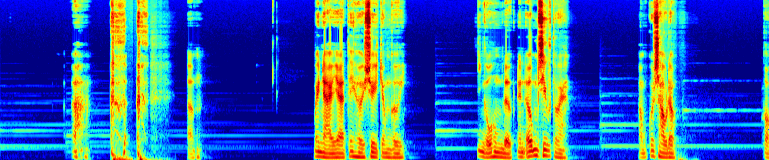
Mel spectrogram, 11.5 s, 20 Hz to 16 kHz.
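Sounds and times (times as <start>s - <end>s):
speech: 1.0s - 1.4s, 2.8s - 3.1s, 4.7s - 6.2s, 7.2s - 8.6s, 9.6s - 10.3s
thin pale sickly man coughing and clearing his throat: 1.1s - 2.6s.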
